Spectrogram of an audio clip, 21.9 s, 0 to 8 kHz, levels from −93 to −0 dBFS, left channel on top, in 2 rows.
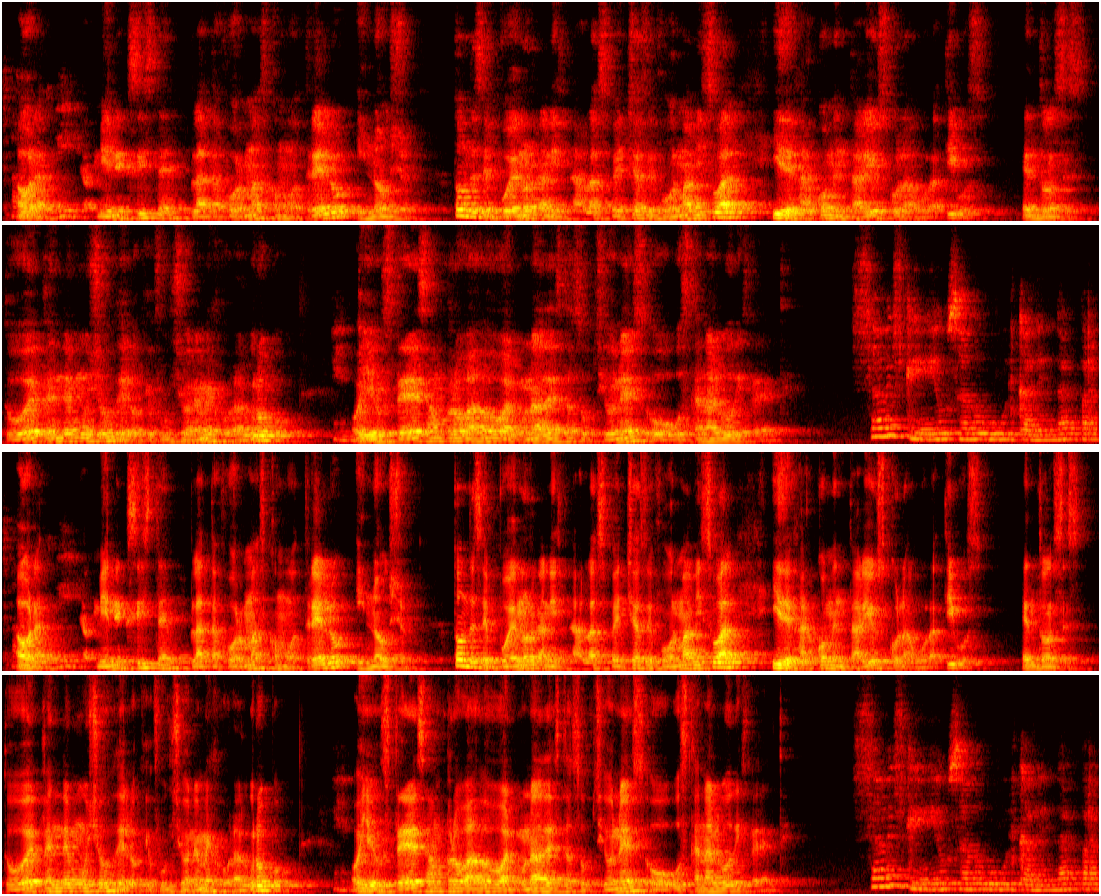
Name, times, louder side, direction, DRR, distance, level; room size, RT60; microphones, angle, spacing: voice 1, 0.1-0.8 4.8-5.3 14.3-14.9 19.5-21.9, left 2 dB, 65° left, -4 dB, 1.5 m, -41 dB
voice 2, 0.9-4.1 4.5-9.8 10.2-13.8 14.5-18.7, right 2 dB, 75° right, 3 dB, 0.7 m, -31 dB
4.5 x 4.2 x 2.3 m, 0.91 s
head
